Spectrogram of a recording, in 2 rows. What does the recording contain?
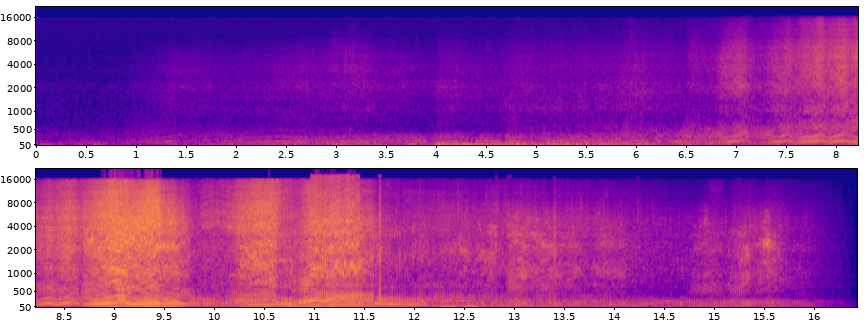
motorcycle dirt bike motocross pass by fast2
motorcycle dirt bike motocross pass by fast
